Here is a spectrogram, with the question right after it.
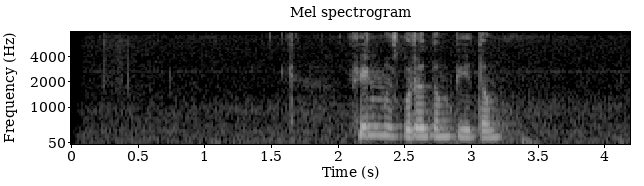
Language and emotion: Russian, neutral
